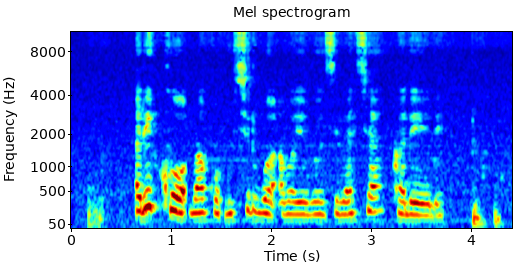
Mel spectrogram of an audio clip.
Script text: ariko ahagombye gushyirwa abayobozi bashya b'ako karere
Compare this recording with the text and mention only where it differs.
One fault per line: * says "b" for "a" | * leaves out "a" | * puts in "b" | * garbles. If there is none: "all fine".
* says "b'ako" for "ahagombye"
* leaves out "b'ako"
